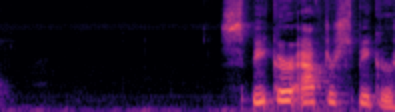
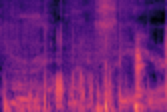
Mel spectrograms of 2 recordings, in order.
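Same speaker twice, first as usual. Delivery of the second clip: soft whisper to herself; whispered aside; 3 semitones lower, 6 dB quieter than usual. Real, not acted. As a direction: whisper it under your breath.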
